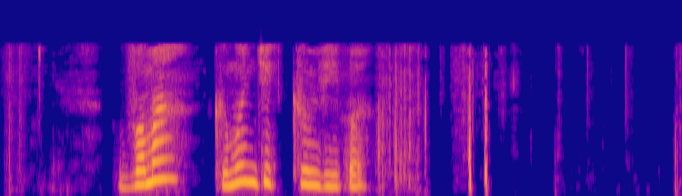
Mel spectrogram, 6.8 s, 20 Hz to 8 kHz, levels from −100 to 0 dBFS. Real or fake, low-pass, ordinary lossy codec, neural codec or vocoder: real; 7.2 kHz; AAC, 16 kbps; none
